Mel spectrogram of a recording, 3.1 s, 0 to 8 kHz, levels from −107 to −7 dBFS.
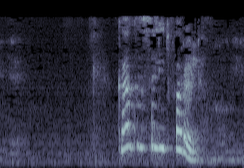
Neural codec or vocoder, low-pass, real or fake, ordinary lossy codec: vocoder, 22.05 kHz, 80 mel bands, HiFi-GAN; 7.2 kHz; fake; MP3, 24 kbps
